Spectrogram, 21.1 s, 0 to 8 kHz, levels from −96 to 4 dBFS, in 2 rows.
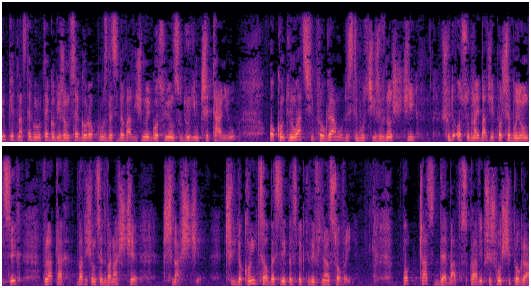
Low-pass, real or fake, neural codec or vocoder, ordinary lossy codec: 7.2 kHz; real; none; none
